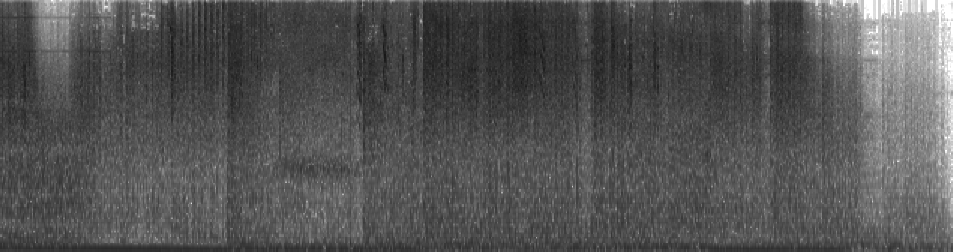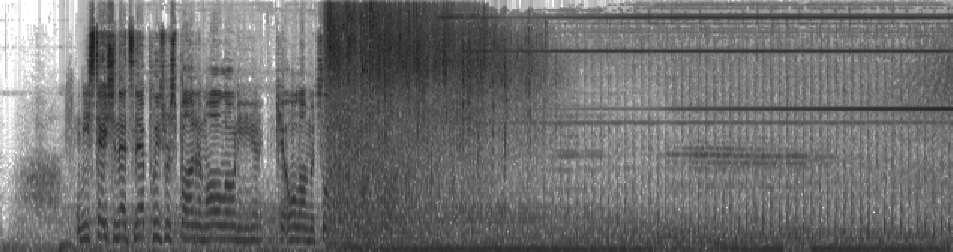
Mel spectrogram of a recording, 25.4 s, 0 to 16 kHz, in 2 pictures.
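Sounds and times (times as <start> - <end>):
heavy gunfire in combat: 0.0 - 12.7, 17.0 - 23.6
explosions in combat: 0.0 - 14.9, 16.2 - 25.4
speech: 13.8 - 17.7.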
